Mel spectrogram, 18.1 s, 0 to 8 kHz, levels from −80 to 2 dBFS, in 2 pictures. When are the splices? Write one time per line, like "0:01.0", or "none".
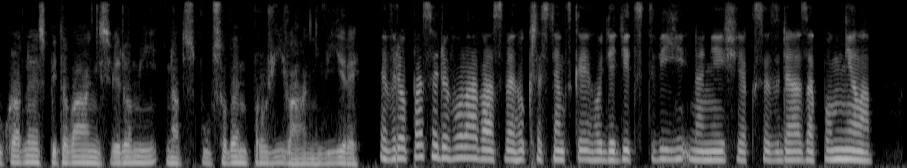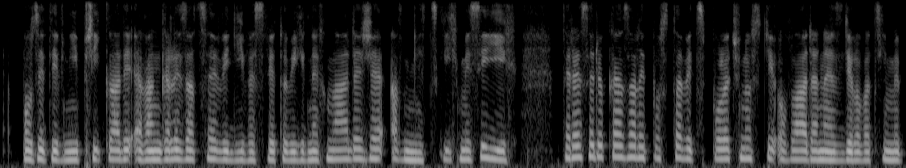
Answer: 0:03.7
